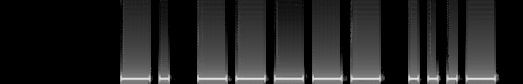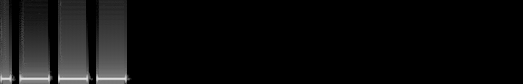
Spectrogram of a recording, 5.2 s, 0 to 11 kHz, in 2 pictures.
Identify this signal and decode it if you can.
Morse code, heard as a keyed tone, about 25 wpm, 700 Hz. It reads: N0VJ
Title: USA Call Signs - 4 Characters - Repeated 2x - 25wpm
